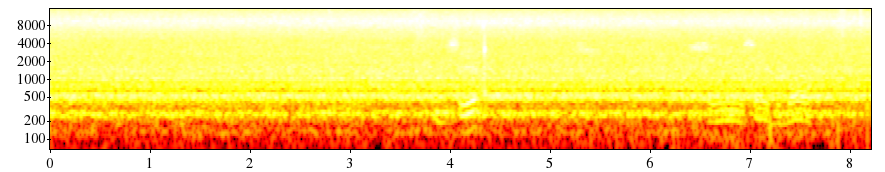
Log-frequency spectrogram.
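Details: Honey bees from a wild hive under a wood pile in McAllen, Texas, during removal and relocation, keeping up a dense, steady droning hum with bright bands around the middle pitches; a brief knock or voice-like sound rises midway.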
